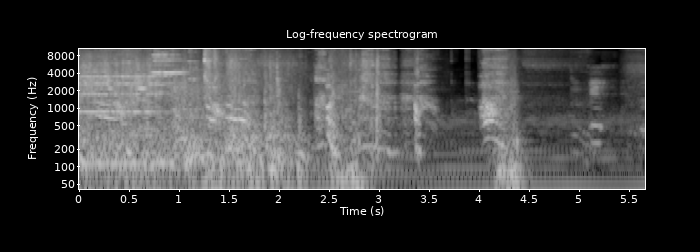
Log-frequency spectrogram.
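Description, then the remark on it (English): An elevator that was going down too fast crashes to a halt: a loud, harsh grinding screech with rumbling underneath, broken by several heavy jolting thuds that fade toward the end, with a gasp or two among them. “The elevator shook to a halt as the red emergency light activated, bathing the elevator in crimson.”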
